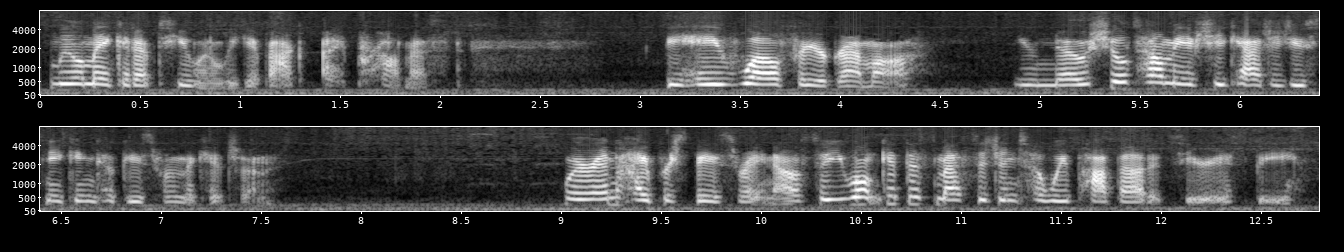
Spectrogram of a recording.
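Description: A woman playing a young mother who pilots a cargo starship, talking warmly and apologetically in a recorded message. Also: mid-range voice, fairly even intonation, brisk, vocal fry, low-quality recording. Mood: apologetic. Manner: warm and apologetic.

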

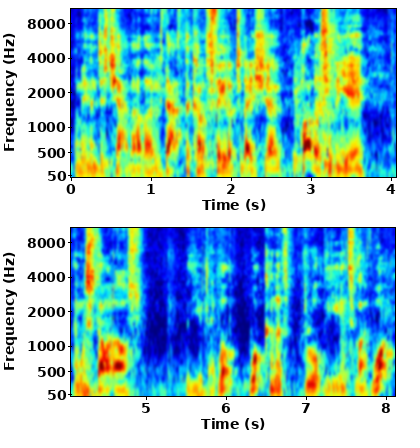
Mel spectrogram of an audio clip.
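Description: Fast-talking English male host, low voice. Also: very animated, background noise. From England. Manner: jokey, rambling. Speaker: host, cycling commentator. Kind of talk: casual chat show hosting.

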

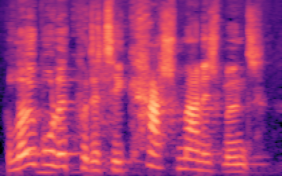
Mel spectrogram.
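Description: A woman's voice: mid-range voice, animated, brisk. A woman hosting a business webinar, introducing speakers with light joking asides. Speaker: host.

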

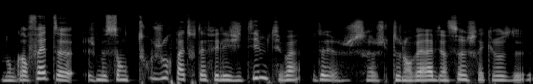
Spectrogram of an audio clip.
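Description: A woman speaks at a middle pitch, winding through a long personal story with hesitant, self-deprecating asides. Her voice is close and dry, with no room sound around it. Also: fast, gravelly, dry recording. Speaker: podcast guest, first-time author. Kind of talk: casual storytelling.

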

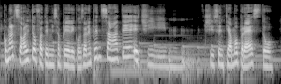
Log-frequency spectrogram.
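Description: A woman's voice: mid-range voice, big pitch swings, a little slow, soft background music. A woman hosting a solo podcast, talking in a casual, chatty, informal and affectionate way to her listeners. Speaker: podcast host.

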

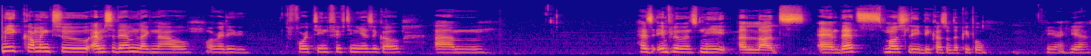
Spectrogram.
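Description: Soft-spoken woman from the netherlands, talks slow and thoughtful about her photo work, lots of ums. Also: medium pitch, flat delivery. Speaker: photographer guest. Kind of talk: reflective interview answers.

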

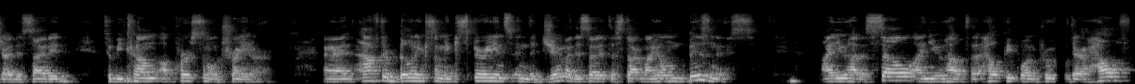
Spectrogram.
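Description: A man's voice: mid-range voice, a little mellow. Man born in Bulgaria, Bulgarian first language, earnest interview guest, echoey room. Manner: earnest storytelling. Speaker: guest, coach and speaker. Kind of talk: conversational interview.

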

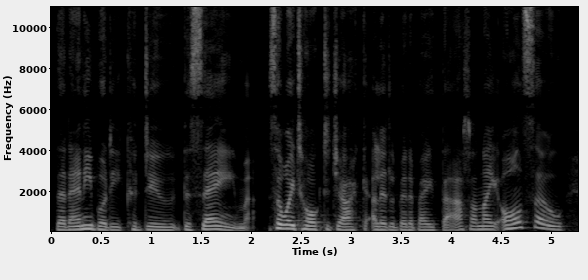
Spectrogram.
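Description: Low-voiced woman hosting an interview. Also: darkish tone. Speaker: podcast host. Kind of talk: scripted introduction then interview.

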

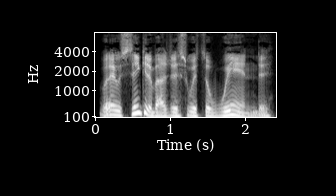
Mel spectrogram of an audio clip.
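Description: A man with a creaky, gravelly voice hosts a sleep podcast, rambling gently and reassuringly in a halting, meandering monologue that trails off mid-thought. He speaks at medium pitch with expressive delivery. The recording is dry and clean, with studio sound.

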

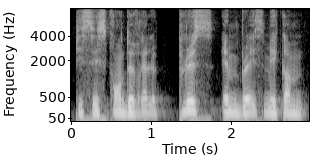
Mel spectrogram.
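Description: A man with a Québécois French accent, a comedian talking as a podcast guest, animated, swearing often and slipping into English. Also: a little high, measured pace, no echo. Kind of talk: casual podcast conversation.

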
